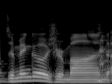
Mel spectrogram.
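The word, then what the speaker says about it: Domingo Germán: For the folks at home, how's that pronounced? Well, Domingo German.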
